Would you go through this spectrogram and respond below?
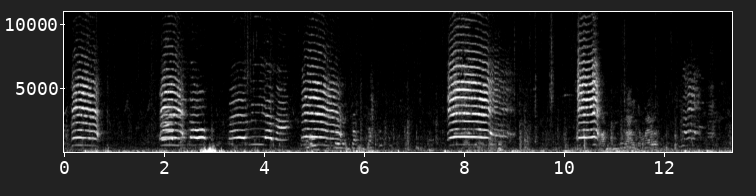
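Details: Goats on a farm bleating repeatedly: loud, nasal, wavering harmonic cries in irregular bursts about a second long, several overlapping, with quieter bleats and low thumps and rustling between them.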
